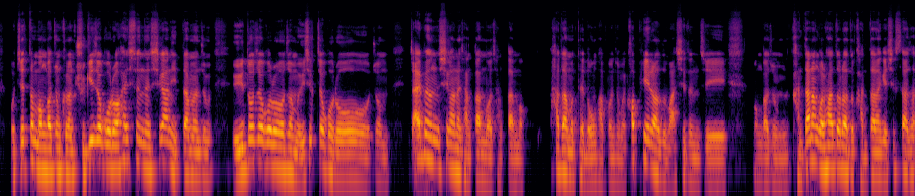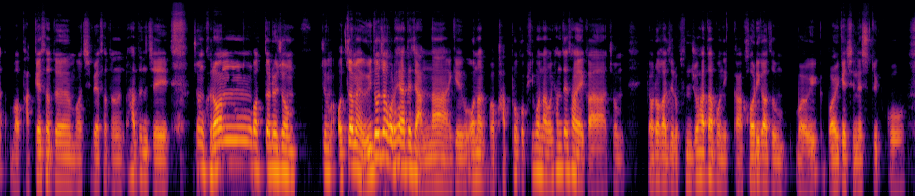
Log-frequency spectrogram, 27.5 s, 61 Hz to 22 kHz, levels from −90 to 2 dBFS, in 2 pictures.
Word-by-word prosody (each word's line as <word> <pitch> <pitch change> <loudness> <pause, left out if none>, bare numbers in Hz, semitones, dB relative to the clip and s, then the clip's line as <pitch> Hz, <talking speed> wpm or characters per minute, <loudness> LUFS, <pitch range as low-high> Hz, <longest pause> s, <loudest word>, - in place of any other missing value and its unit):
어쨌든 160 +8 0
뭔가 130 -2 +6
좀 130 0 -1
그런 125 -2 -1
주기적으로 145 +3 +5
할 165 +3 0
수 165 +1 -5
있는 140 -4 -2
시간이 155 +3 0
있다면 115 0 0
좀 110 -1 -8 0.3
의도적으로, 145 +2 +5
좀 125 -4 -1
의식적으로 110 - 0
좀 100 -3 -10 0.3
짧은 180 -5 +3
시간을 140 -4 -1
잠깐 105 0 -1
뭐 100 - -2
잠깐 95 - -6
뭐 90 - -10 0.4
하다못해 - - 0
너무 100 - -3
바쁘면 95 0 -9
정말 90 -2 -12
커피라도 170 - +1
마시든지 90 0 -6 0.4
뭔가 - - -6
좀 95 0 -12
간단한 165 +1 +4
걸 135 - +6
하더라도 135 -4 +5
간단하게 110 +2 -2
식사 130 +5 -2
자 - - -6
뭐 - - -7
밖에서든 100 -3 -2
뭐 90 0 -9
집에서든 90 0 -9
하든지 95 -6 -4 0.4
좀 150 -2 -4
그런 160 +4 +3
것들을 140 -1 +2
좀 125 -3 0 0.4
좀 130 -2 -5
어쩌면 140 -1 +5
'의도적으로 175 - +5
해야 150 - +6
되지 145 -2 +2
않나?' 95 +1 -1
이게 95 +2 -6
워낙 110 +3 -3
뭐 - - -8
바쁘고 - - -10
피곤하고 125 -5 -3
현대 135 +1 -2
사회가 85 -9 -1
좀 95 -2 -15 0.4
여러 - - -1
가지로 - - -3
분주하다 110 +2 0
보니까 95 -3 -7
거리가 105 +2 +2
좀 90 -2 -8 0.2
멀 - - -4
이 - - -14 0.2
멀게 90 +3 +1
지낼 90 -1 -7
수도 - - -9
있고 80 0 -11
115 Hz, 355 characters per minute, -24 LUFS, 100-140 Hz, 0.4 s, 뭔가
